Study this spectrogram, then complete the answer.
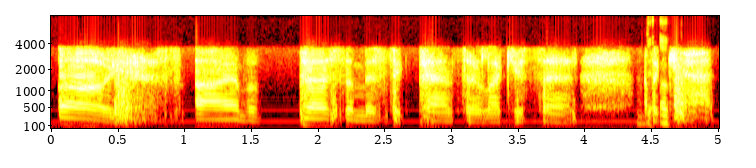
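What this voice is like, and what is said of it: Man imitating a woman's voice. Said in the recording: “You're a man doing a woman's voice. ... I admit my accent needs a little work”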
